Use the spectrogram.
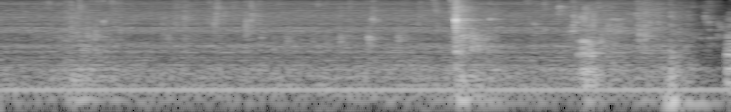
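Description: Running tap water at a sink while makeup brushes are washed, a steady soft hiss and splash that continues throughout, broken by a few louder splashes and faint clinks, with no voices.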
